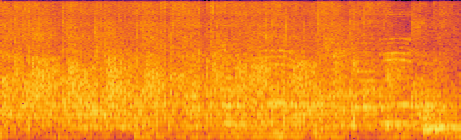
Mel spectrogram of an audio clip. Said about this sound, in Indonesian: tepuk tangannya anak-anak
